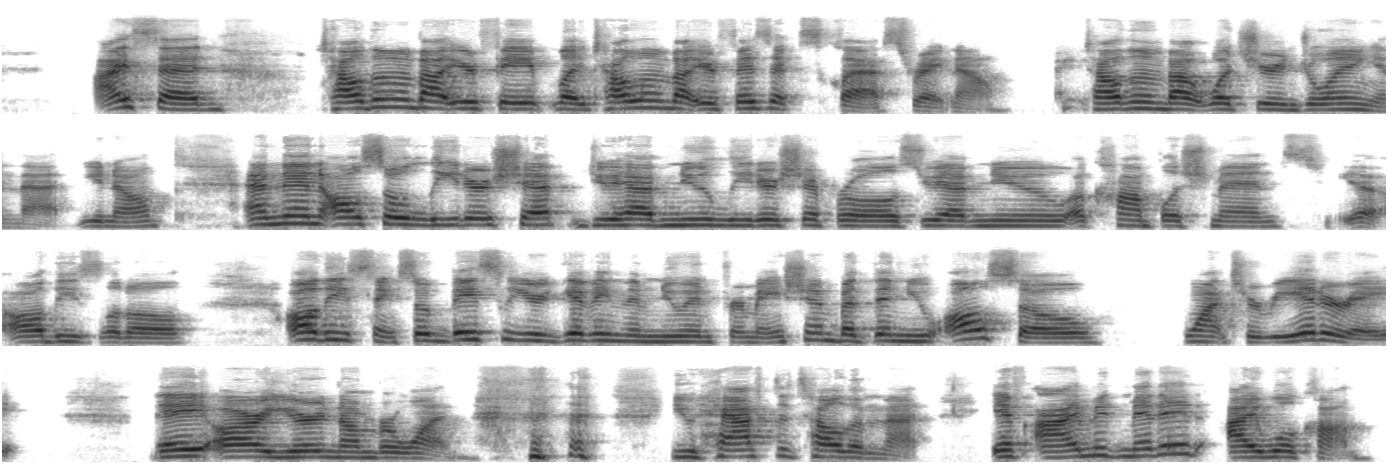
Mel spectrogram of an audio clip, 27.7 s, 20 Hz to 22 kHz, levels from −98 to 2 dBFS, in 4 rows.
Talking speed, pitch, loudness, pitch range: 170 wpm, 215 Hz, -21 LUFS, 195-240 Hz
